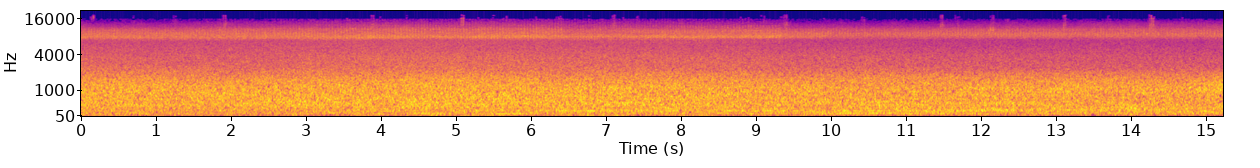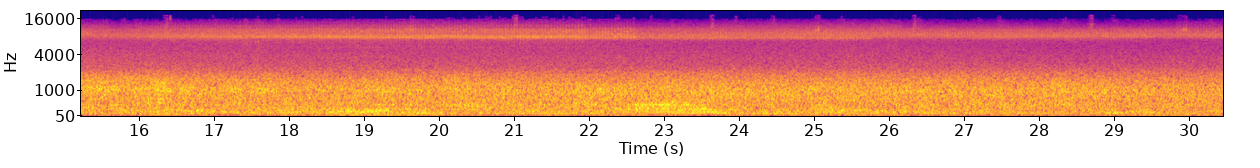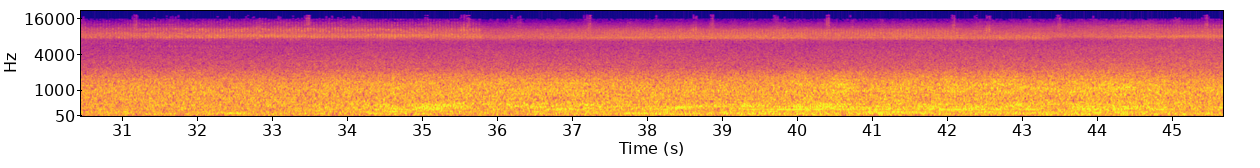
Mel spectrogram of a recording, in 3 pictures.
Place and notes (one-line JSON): {"title": "Unnamed Road, Тульская обл., Россия - In the grass", "date": "2020-09-13 14:55:00", "description": "You can hear insects and plants making sounds in the grass, trees rustling their leaves, and the wind blowing. At the very end, you can hear the hum of an airplane.", "latitude": "54.82", "longitude": "37.28", "altitude": "127", "timezone": "Europe/Moscow"}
